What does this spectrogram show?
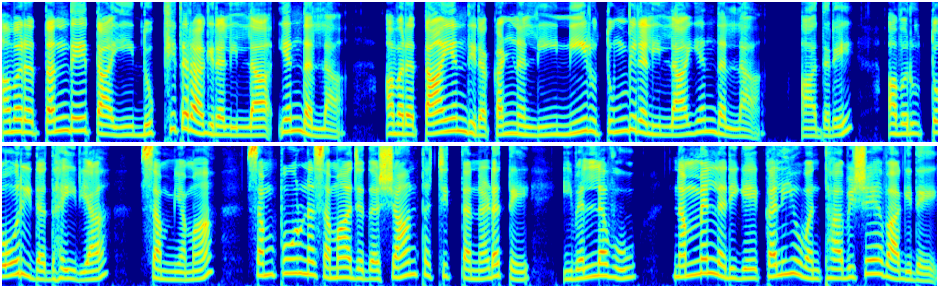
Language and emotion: Kannada, neutral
